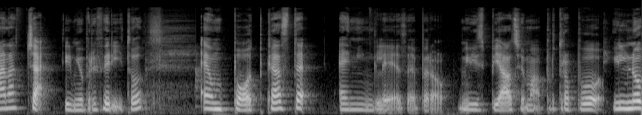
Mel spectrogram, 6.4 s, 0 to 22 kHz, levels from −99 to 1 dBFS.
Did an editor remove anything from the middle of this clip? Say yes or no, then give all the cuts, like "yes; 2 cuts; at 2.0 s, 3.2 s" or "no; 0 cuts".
no; 0 cuts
